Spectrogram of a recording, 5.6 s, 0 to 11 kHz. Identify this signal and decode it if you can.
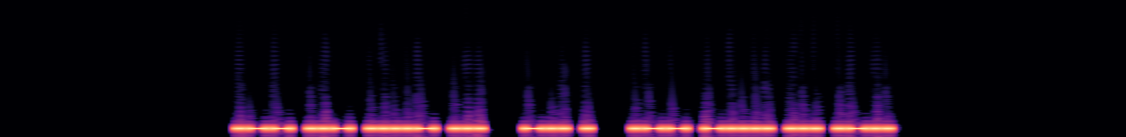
Morse code, heard as a keyed tone, about 40 wpm, 700 Hz. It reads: WU4S DE W6SL
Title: USA Callsign DE Callsign - 4 Characters - 40wpm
